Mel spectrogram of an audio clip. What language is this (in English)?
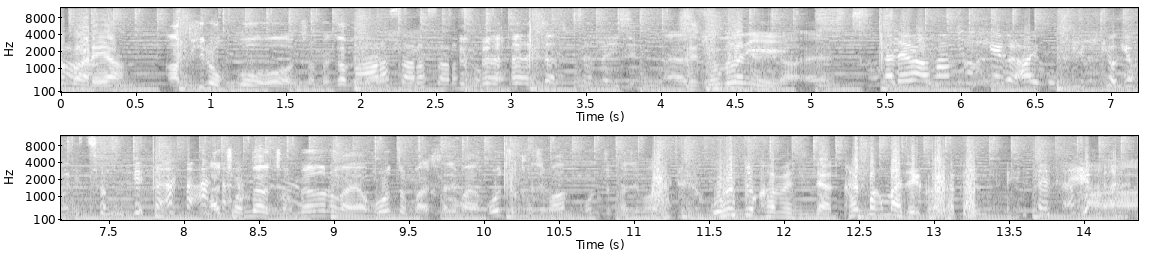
Korean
